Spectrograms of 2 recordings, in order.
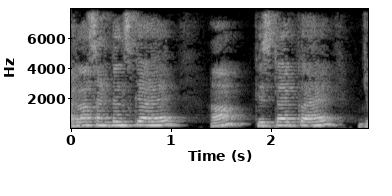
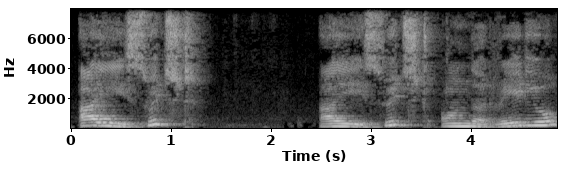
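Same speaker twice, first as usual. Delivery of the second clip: slow dictation; 4 semitones lower, much slower than usual. Shown as a demonstration. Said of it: "teacher dictates sentence".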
